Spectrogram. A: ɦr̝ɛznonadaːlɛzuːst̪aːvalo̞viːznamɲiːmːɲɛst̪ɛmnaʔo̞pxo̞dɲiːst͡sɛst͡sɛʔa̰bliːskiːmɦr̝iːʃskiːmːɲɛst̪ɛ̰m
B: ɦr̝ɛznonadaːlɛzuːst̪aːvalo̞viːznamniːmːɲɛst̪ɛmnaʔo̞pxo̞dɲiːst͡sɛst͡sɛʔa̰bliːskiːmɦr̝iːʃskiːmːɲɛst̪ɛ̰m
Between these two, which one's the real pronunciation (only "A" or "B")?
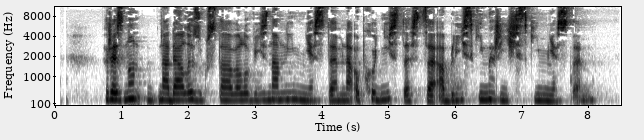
B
